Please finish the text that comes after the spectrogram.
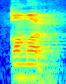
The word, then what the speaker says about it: قمر: ساتھ لکھا جاتا ہے، قمر۔ اس کا تلفظ بھی قریباً اسی طرح ہے، یعنی قاف پر زبر ہے، میم پر زبر ہے اور رے ساکن حرف ہے۔ اس قمر کا مطلب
